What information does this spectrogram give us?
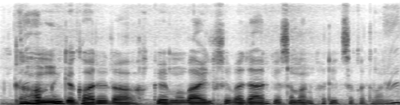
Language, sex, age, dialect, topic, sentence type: Bhojpuri, male, 18-24, Southern / Standard, agriculture, question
